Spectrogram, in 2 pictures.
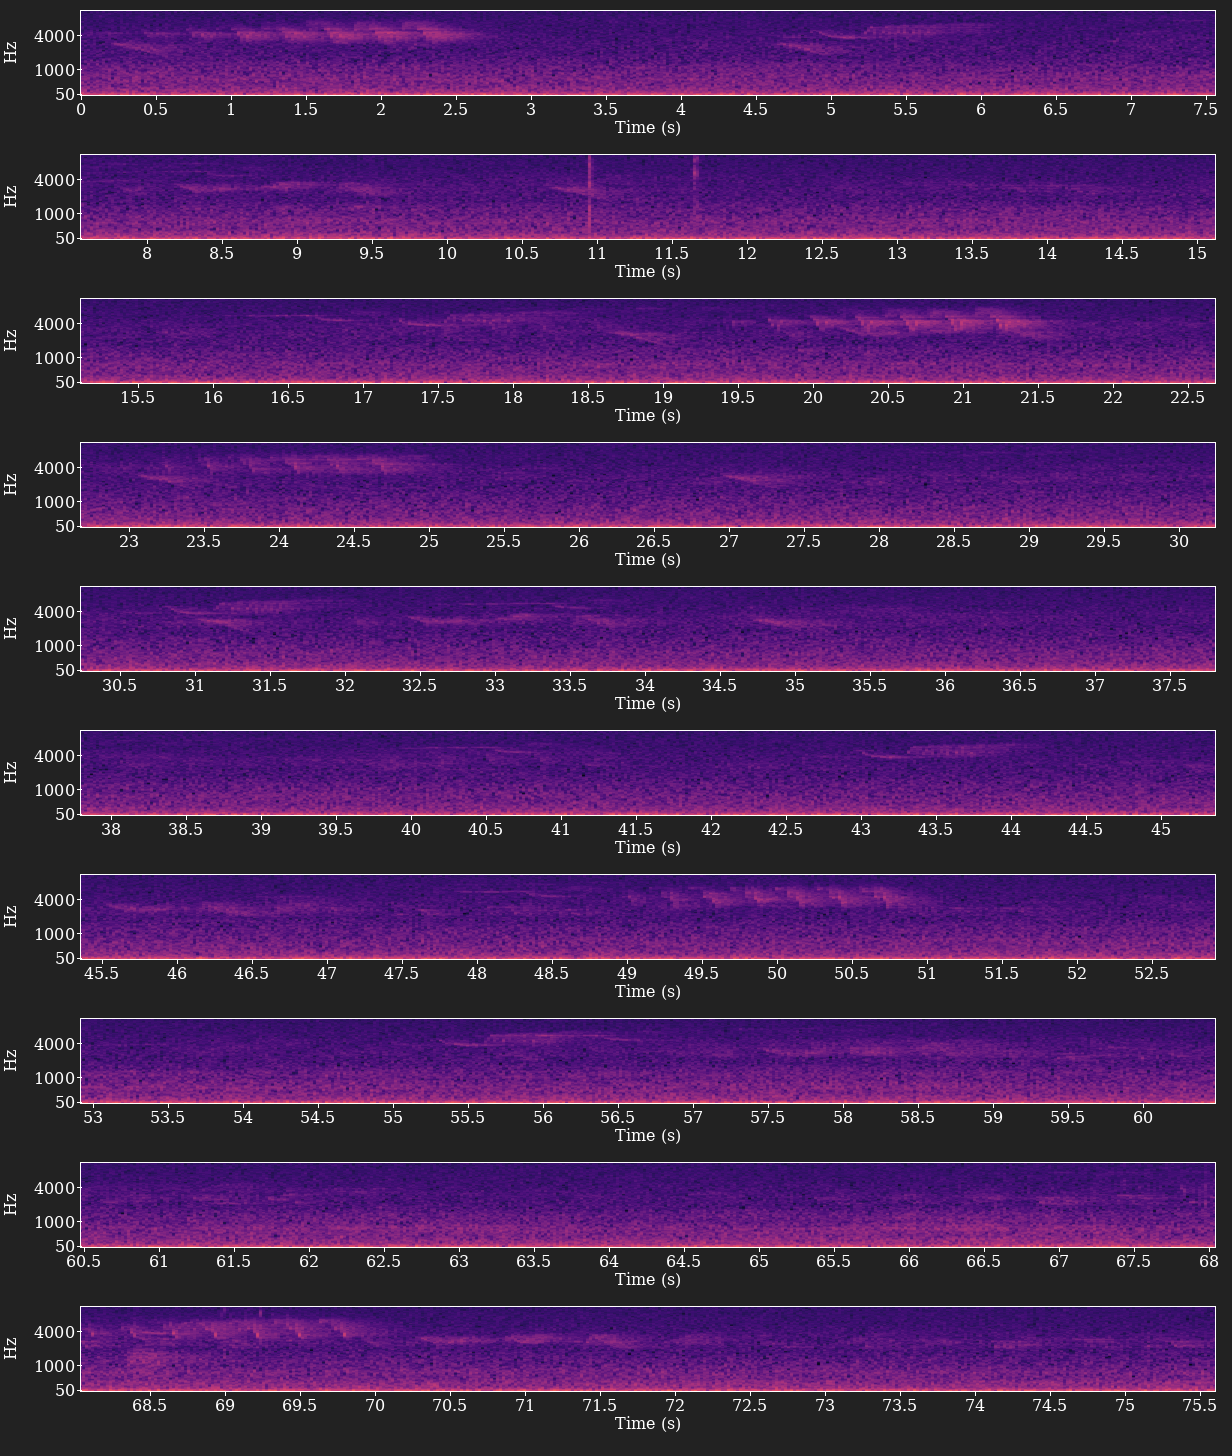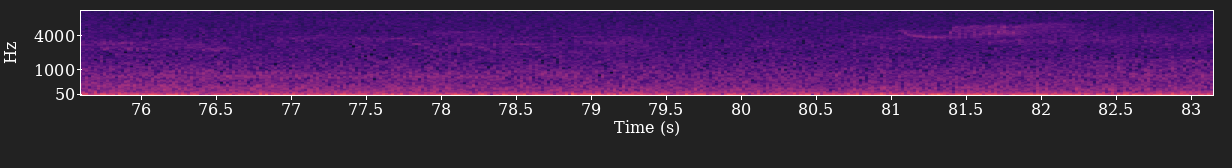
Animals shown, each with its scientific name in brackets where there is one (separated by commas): American Crow (Corvus brachyrhynchos), Black-throated Blue Warbler (Setophaga caerulescens), Scarlet Tanager (Piranga olivacea), Veery (Catharus fuscescens), Eastern Wood-Pewee (Contopus virens), Blackburnian Warbler (Setophaga fusca), Black-throated Green Warbler (Setophaga virens), Ovenbird (Seiurus aurocapilla), American Robin (Turdus migratorius)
